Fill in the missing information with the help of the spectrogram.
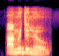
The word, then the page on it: armadillo: Indian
